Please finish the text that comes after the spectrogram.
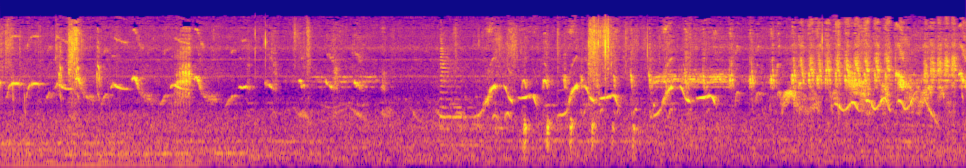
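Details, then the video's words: Two tame caged Chinese hwameis, kept three years, in fighting song: clear looping whistled slurs rising and falling in the second half, over steady low rumbling background noise and clucking-like sounds. "Họa mi hót đấu"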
